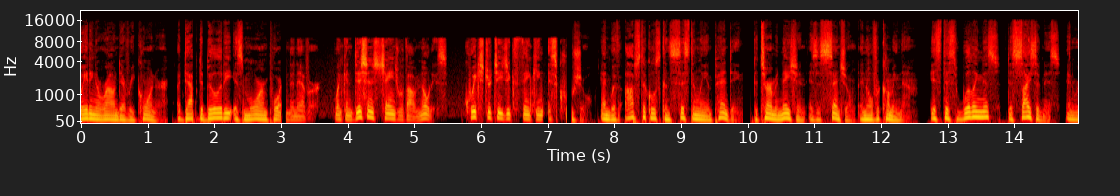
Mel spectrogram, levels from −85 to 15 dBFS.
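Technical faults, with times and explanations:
2.99–7.36 s, input switched to a poorer device: the speech drops out for about 80 ms, then turns dull, cut off above 8.8 kHz, with fresh background noise roughly 35 dB down and level unchanged, until it clears; likely a move to a narrower-band microphone.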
